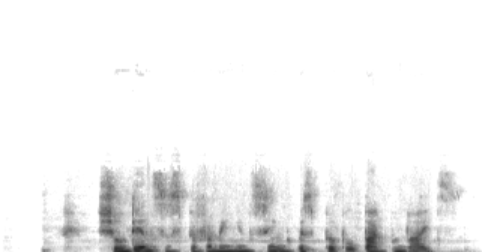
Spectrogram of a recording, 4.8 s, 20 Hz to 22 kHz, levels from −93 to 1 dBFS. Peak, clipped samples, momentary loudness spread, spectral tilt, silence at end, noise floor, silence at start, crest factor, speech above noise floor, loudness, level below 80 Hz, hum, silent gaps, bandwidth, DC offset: -6 dBFS; under 0.1%; 12 LU; -7.5 dB/octave; 0.5 s; -51 dBFS; 0.65 s; 20 dB; 26 dB; -26 LUFS; -68 dBFS; none; none; 7.2 kHz; under 0.1%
